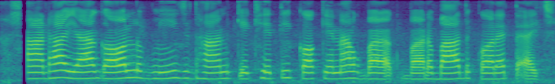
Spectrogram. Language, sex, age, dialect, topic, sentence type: Maithili, female, 18-24, Southern/Standard, agriculture, question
